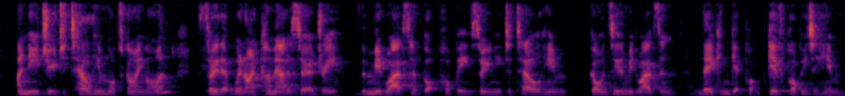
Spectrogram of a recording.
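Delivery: ordinary delivery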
